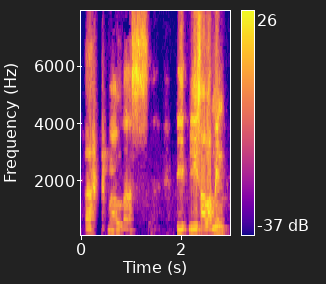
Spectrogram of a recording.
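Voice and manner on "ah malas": slow, quiet, dismissive refusal; mock-snobbish, drawn-out reluctance; arrogant brush-off. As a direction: brush them off as beneath you, dragging it out softly. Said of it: "ini namanya sombong".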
